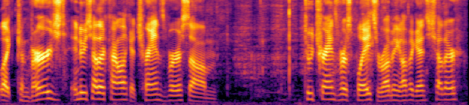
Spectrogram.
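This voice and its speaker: A man's voice: a little high, normal speed, pushed and bright. A young man out on a frozen lake, casually explaining things to his friends. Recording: slightly noisy outdoor amateur video.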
